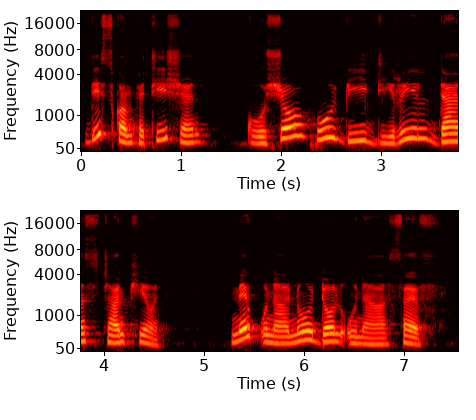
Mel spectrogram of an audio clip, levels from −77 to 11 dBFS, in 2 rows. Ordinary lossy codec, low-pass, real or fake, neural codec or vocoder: none; none; real; none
